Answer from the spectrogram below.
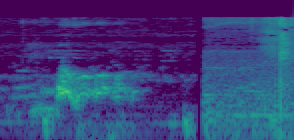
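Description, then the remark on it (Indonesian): A dog that has gone outside barks a few times in short, moderately loud bursts over muffled background noise that abruptly shifts to a brighter hiss near the end. “so sorry for my tangga gue ya anjing gue itu keluar gonggong”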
